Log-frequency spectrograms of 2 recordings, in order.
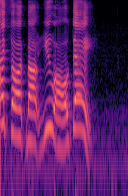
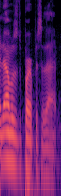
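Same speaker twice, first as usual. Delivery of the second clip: ordinary talk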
